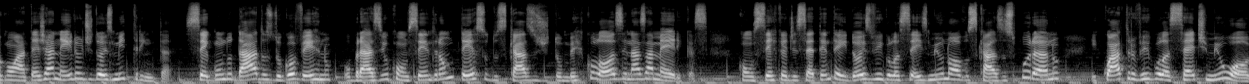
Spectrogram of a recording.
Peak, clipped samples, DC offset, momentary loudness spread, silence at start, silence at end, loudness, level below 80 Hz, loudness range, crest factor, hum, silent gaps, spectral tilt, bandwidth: 0 dBFS; under 0.1%; under 0.1%; 8 LU; 0 s; 0 s; -17 LUFS; -36 dBFS; 2 LU; 16 dB; none; none; -4 dB/octave; 20 kHz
